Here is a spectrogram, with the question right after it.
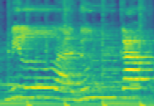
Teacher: itu kita baca dengan idgham bila gunnah atau dengan tidak mendengung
